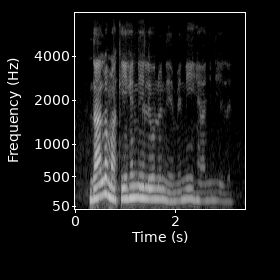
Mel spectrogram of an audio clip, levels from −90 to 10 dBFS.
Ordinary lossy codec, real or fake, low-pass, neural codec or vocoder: Opus, 32 kbps; real; 7.2 kHz; none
